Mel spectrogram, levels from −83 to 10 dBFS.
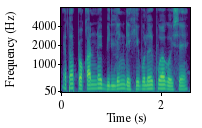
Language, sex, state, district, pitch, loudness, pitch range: Assamese, male, Assam, Kamrup Metropolitan, 130 Hz, -16 LUFS, 120-140 Hz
